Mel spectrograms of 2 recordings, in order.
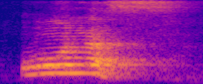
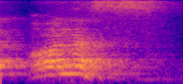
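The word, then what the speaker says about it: onus: ओनस, ओनस का मतलब होता है, ओनुस नहीं पढ़ेंगे, इसका प्रोनाउंसिएशन पढ़ेंगे ऑनस।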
